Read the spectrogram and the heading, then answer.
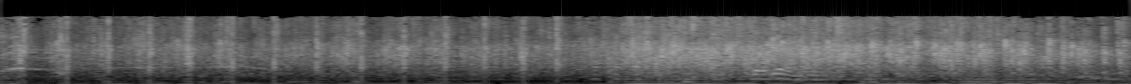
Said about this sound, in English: So next up, and I'd like you to outdo yourselves on the applause this time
